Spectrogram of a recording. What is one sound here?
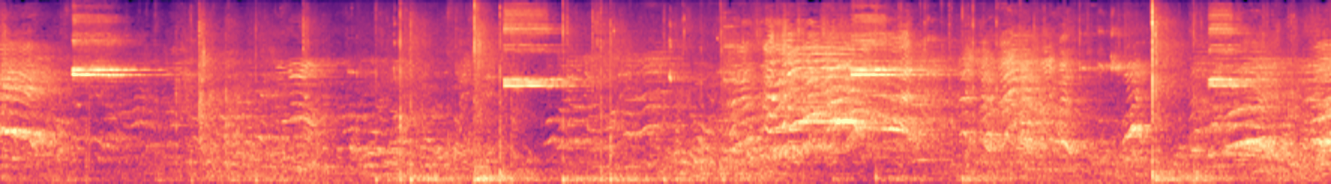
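A referee's whistle blows in short sharp blasts.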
